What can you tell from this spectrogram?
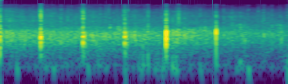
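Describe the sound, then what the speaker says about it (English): Sparse, faint applause from a conference audience for a keynote speaker at an urban health event: a handful of separate, evenly spaced claps over a soft room hush, with no talking. "First of all, I want to give a big round of applause to our keynote speaker for that amazing setup."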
